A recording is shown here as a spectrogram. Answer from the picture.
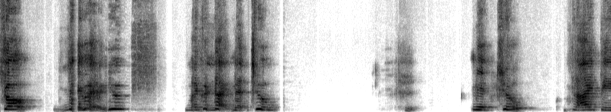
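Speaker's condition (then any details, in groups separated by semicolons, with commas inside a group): Cerebral palsy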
